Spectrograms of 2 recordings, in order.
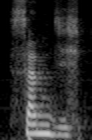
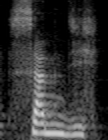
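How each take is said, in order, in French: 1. La voyelle e du milieu est complètement supprimée. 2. La voyelle e du milieu est complètement supprimée.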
